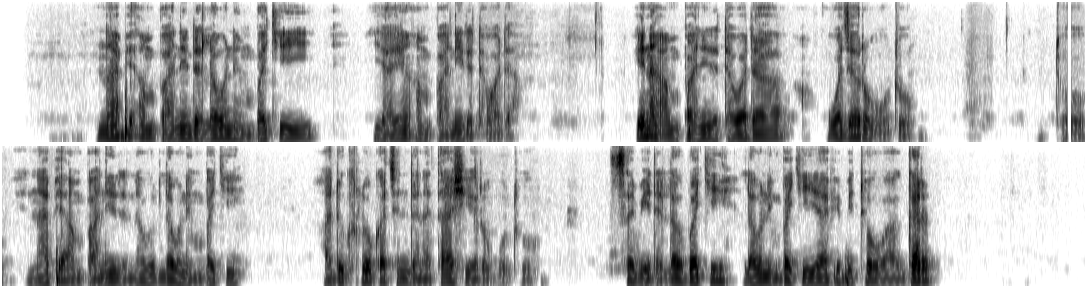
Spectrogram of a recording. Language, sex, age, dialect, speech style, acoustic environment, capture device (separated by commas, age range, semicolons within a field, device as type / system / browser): Hausa, male, 35-44, Nigeria - Kano, happy, silence, mobile / Linux / Chrome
